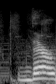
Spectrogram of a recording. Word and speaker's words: they're: they are turned severe it's exactly the same pronunciation as t-h-e-r-e there so in a sentence like they are bringing the tickets in speech it's reduced to there they're bringing the tickets and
